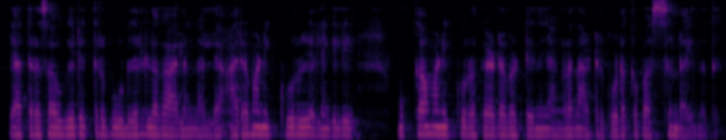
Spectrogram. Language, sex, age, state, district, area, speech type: Malayalam, female, 45-60, Kerala, Malappuram, rural, spontaneous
